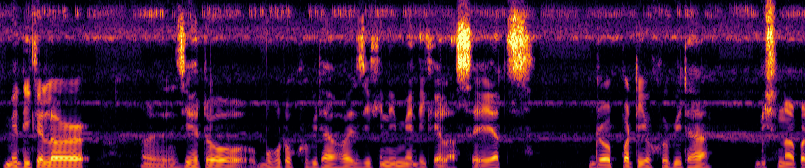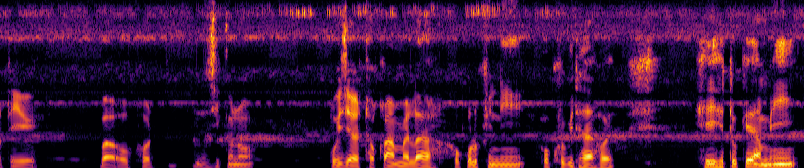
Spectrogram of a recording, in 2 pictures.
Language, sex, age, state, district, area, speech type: Assamese, male, 45-60, Assam, Tinsukia, rural, spontaneous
